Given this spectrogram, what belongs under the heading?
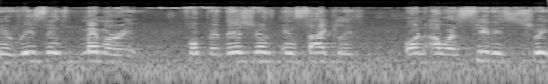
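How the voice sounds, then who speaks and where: A man with a strong Spanish accent speaks at a fairly slow pace in a high pitch with monotone, flat intonation. Noticeable background noise runs under his voice. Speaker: politician. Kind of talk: prepared speech.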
